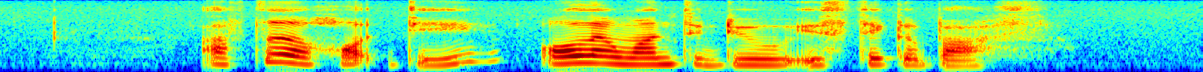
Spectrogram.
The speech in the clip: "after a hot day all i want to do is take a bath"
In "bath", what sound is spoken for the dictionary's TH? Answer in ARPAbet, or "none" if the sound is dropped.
S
